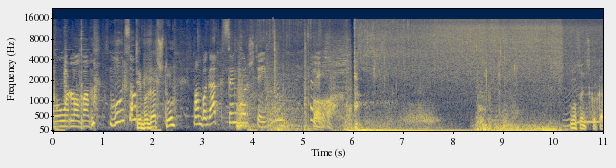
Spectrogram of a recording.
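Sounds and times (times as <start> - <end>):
deep low rumble: 4.0 - 10.4
food sizzling on a grill: 6.3 - 11.0.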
